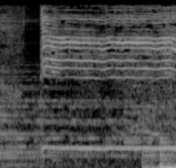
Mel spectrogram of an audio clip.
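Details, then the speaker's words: Simulated tinnitus: a steady, sustained ringing tone starts abruptly, with faint studio noise underneath, illustrating ear ringing that may be a sign of hypertension. "suena así y eso tiene un nombre, se puede llamar tinnitus, ¿de acuerdo? Y ese pitito en el oído podría ser un signo que indique hipertensión."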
